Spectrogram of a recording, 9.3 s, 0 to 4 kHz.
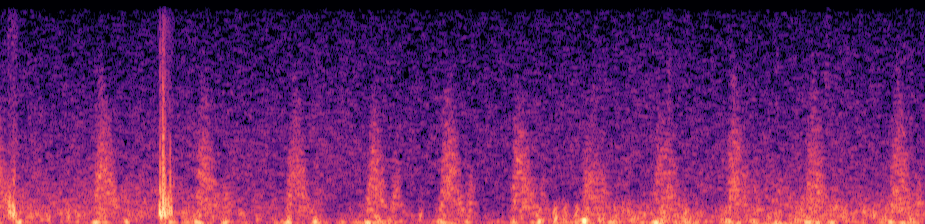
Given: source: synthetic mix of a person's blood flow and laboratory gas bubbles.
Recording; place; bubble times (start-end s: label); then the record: Doppler ultrasound of blood flow; subclavian vein
0.08-0.19 s: bubbles
1.58-1.76 s: bubbles
From the record:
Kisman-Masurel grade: 123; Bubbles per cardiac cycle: 1 to 2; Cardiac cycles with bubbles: 10 to 50%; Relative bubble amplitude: loud (0.450 to 0.775); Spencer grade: 2 (many but less than half of the cardiac periods contain bubble signals, singularly or in groups); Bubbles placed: anywhere in the cardiac cycle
